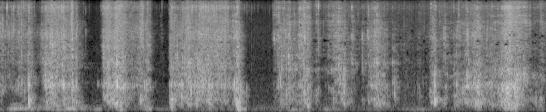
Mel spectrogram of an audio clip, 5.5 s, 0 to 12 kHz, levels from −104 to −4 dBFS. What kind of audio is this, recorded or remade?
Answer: recorded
